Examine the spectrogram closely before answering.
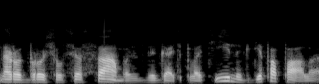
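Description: A man is speaking. His intonation is lively. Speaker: audiobook narrator. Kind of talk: audiobook reading of a humorous short story, narrated with an ironic, storytelling tone.

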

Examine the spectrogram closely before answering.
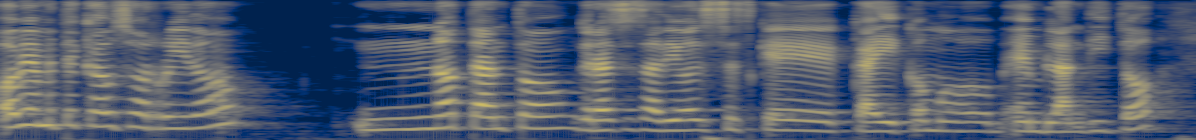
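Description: Very slow delivery with lively intonation over a quiet background. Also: woman, fairly high pitch for a woman. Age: 40s. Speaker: content creator and swinger party organizer; content creator. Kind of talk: casual interview. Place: studio. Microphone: studio mic.

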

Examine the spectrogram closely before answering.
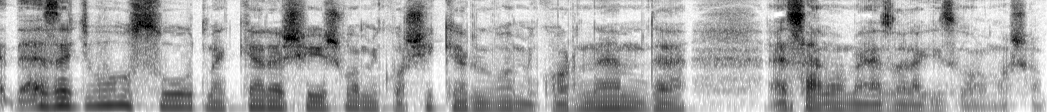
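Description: Against a quiet background, a man speaks very fast in a somewhat breathy voice with lively intonation. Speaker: stage actor; stage actor, podcast guest. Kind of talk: interview; interview answer. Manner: halting. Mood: thoughtful, animated. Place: studio. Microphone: studio mic.

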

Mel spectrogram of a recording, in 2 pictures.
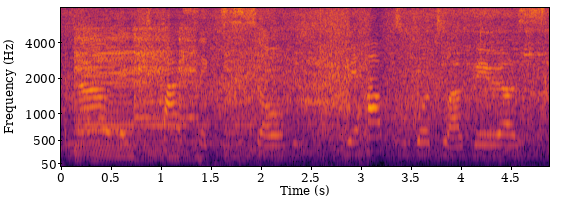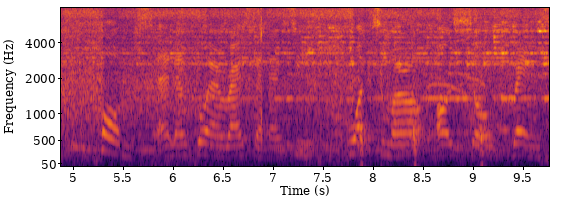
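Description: Music plays in the background as the speaker keeps a moderate pace. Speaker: vlogger. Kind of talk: casual vlog chat. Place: street. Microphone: phone near.

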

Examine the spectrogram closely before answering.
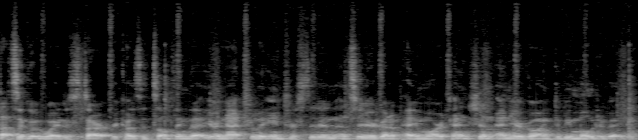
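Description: In a New York accent, a man speaks at a very fast pace with hardly any pauses, at a fairly low pitch and in a monotone, flat intonation. There is light background noise and audible room echo. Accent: New York American English. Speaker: English teacher. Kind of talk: casual interview. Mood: relaxed, friendly. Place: classroom.

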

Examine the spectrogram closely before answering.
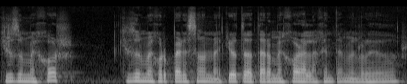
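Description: A woman with a very deep, low pitch speaks at a fairly quick pace. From Mexico City. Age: 40s. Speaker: music supervisor; podcast guest. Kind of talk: casual chat. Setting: studio. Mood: warm, lively, reflective. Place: studio. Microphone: studio mic.

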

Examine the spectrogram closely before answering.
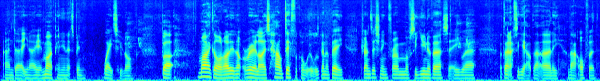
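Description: At a fairly quick pace, a man talks with ordinary pitch variation in a dry sound with no echo. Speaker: wildlife photography vlogger. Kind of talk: casual vlog chat. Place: open country. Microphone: phone near.

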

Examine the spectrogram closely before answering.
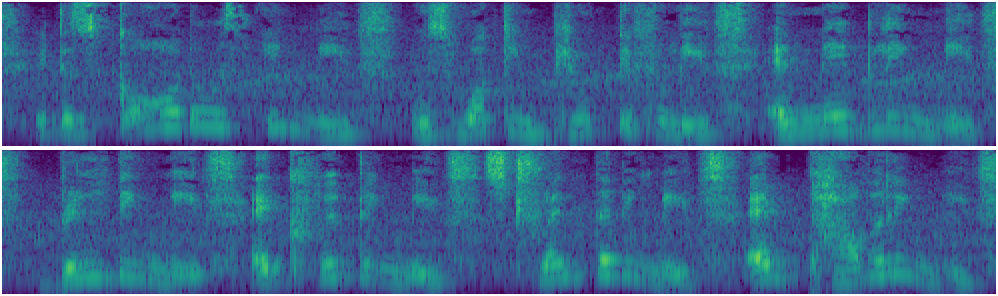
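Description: A woman's intense, medium-pitched voice at a fairly slow pace, with very wide pitch swings amid noticeable background noise. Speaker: preacher. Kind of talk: fervent declaratory prayer, repeated scripture affirmations with speaking in tongues. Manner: intense, rhythmic repetition of declarations.

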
